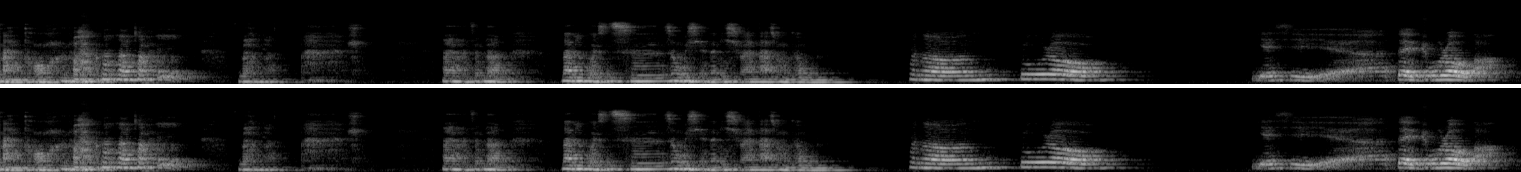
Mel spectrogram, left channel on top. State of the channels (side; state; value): both; identical; correlation 1.00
